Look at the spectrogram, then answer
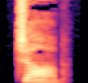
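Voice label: "job", American English, female; 1000 hours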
